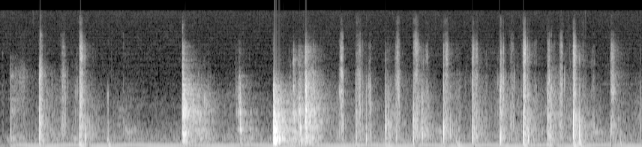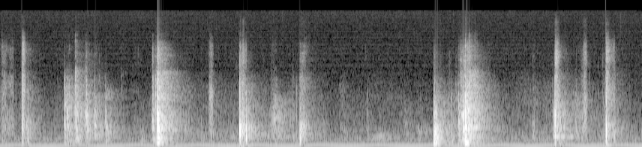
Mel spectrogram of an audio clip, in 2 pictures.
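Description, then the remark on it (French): Footsteps thud across a floor at a steady, uneven pace as someone enters, mixed with heavier knocks as the door is shut, over a low background hum, with no talking. “Il entre, ferme la porte et le conduit au salon.”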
